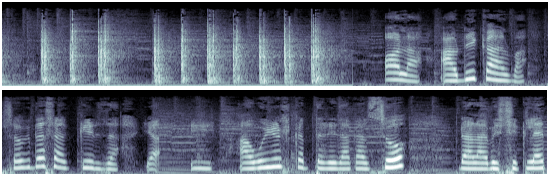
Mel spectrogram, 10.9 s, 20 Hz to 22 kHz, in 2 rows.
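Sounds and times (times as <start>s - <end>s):
stick striking a wooden caga tio log: 0.0s - 3.5s
speech: 4.0s - 10.9s.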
